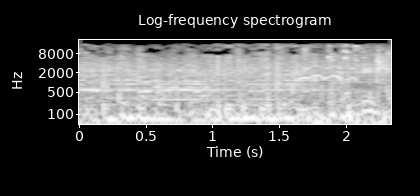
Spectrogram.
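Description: A galloping horse in a film soundtrack: steady hoofbeats under dramatic background music, with a short whinny near the end.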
